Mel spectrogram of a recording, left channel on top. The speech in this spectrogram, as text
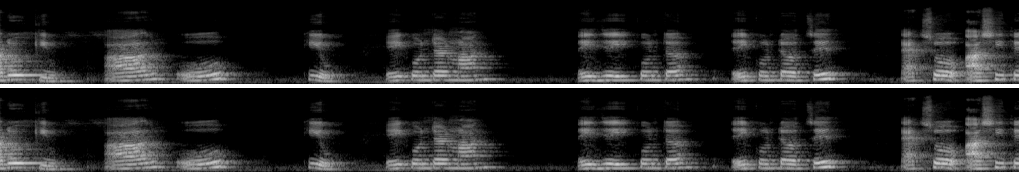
ও কিউ এই কোণটার মান, এই যে এই কোণটা হচ্ছে 180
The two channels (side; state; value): both; identical; correlation 1.00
